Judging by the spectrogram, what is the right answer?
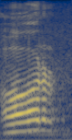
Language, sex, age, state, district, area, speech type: Urdu, male, 18-30, Delhi, South Delhi, rural, spontaneous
